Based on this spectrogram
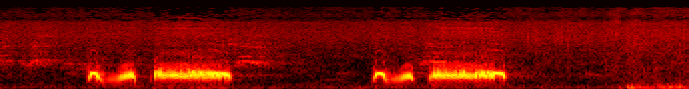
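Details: Lure call of a zebra dove for training birds: two phrases, each a short double coo then a sustained low rolling coo, separated by a gap of about a second, a faint low thump at the end.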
